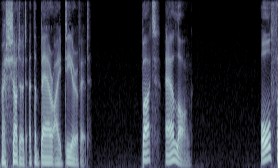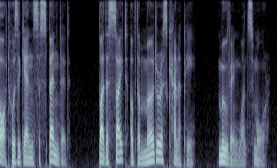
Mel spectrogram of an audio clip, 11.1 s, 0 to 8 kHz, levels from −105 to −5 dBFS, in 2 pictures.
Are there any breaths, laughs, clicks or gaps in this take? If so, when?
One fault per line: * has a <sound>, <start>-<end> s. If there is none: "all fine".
all fine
